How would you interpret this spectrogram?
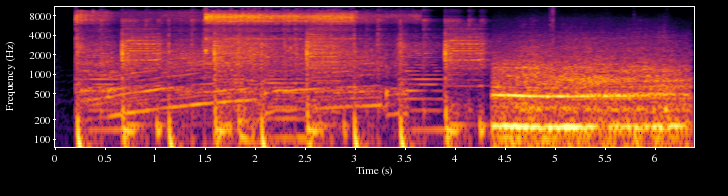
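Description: Loud racing engines roar past, revving up and down through gear changes with shifting pitch, followed by a steady high engine drone as another car speeds by on the track during a trackday at Mantorp Park.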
